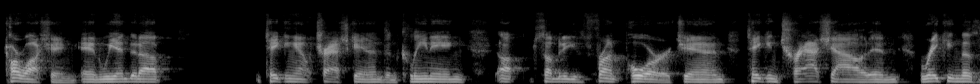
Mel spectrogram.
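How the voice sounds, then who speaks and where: Middle-aged man, interview guest, casual storyteller, middle pitch, lots of fillers. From born in Israel, raised in Los Angeles. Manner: chatty, many "you know" fillers, animated. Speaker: guest, creativity expert.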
